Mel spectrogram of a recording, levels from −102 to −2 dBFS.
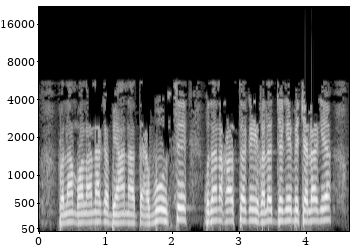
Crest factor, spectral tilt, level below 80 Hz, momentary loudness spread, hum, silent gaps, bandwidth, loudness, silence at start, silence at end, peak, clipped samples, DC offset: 12 dB; -4.5 dB/octave; -50 dBFS; 3 LU; none; none; 5.8 kHz; -13 LUFS; 0.1 s; 0.1 s; 0 dBFS; under 0.1%; under 0.1%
